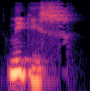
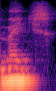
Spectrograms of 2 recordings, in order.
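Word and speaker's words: Nyquist: Esto se conoce como el criterio de Nikis. Al aplicar Nikis, no se pronuncia Nikesis la pronunciación.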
